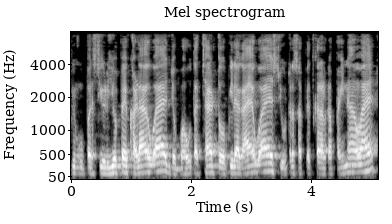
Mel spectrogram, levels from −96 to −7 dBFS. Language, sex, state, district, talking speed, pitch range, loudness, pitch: Hindi, male, Uttar Pradesh, Ghazipur, 255 wpm, 120-140 Hz, -14 LUFS, 130 Hz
